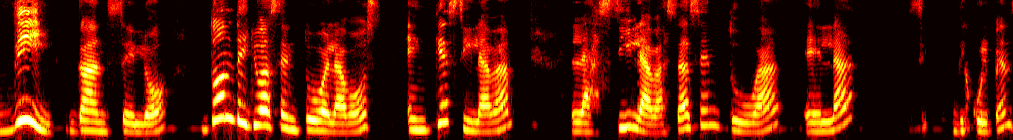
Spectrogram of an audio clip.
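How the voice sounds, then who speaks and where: Lively teacher woman, syllable-stressing. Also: on the high side, no room sound, studio quality. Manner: slow, stressed syllables when modeling words. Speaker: primary school teacher. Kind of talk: explanatory lesson for children.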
